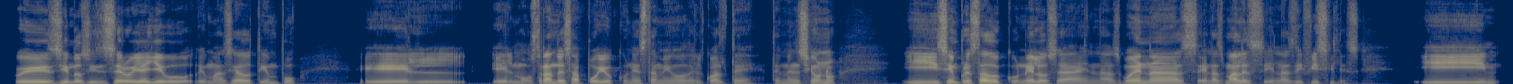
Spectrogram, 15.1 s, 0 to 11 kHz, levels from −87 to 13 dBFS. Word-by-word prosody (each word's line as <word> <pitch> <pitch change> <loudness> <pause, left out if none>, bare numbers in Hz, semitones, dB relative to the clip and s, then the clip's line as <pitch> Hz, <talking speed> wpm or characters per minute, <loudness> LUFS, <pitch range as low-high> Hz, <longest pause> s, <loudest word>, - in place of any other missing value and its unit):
Pues, 130 0 +4
siendo 145 +6 +1
sincero, 135 +4 +1
ya 135 -1 +6
llevo 135 +1 +1
demasiado 100 +5 -4
tiempo, 115 +6 -8 0.6
el 100 -1 0 0.2
el 105 -1 -4
mostrando 105 +4 +2
ese 120 -2 +1
apoyo 115 0 0
con 105 -3 -13
este 100 +2 -1
amigo 110 0 -7
del 100 -1 -12
cual 105 -1 -5
te 105 -2 -9
te 110 - -12
menciono 120 +6 -1 0.6
y 120 -2 +2
siempre 140 +2 +4
he - - +3
estado 135 0 +3
con 105 +2 -5
él, 125 0 +4
o 120 - 0
sea, 100 -1 -2
en 95 -1 -14
las 95 +1 -8
buenas, 120 0 +2
en 105 - -3
las 100 +1 -6
malas 120 +1 +1
y 100 - -8
en 95 - -12
las 95 0 -6
difíciles. 100 +2 -5 0.6
Y, 110 -1 +2
110 Hz, 155 wpm, -25 LUFS, 100-125 Hz, 0.6 s, ya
